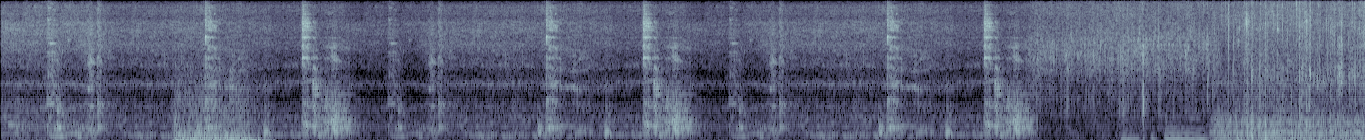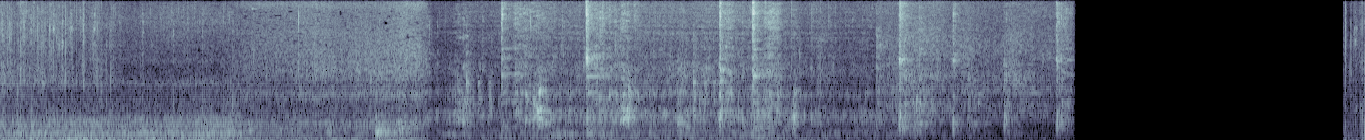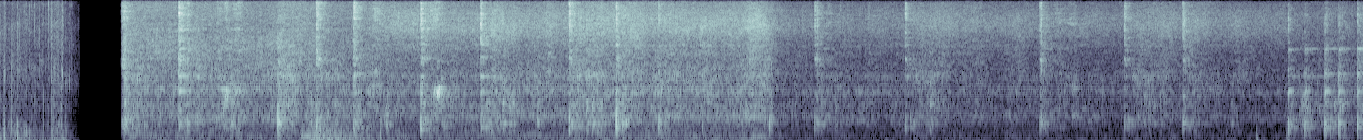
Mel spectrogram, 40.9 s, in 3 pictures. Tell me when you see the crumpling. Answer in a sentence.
You can hear the crumpling from 12.2 to 14.9 s and from 27.1 to 28.1 s.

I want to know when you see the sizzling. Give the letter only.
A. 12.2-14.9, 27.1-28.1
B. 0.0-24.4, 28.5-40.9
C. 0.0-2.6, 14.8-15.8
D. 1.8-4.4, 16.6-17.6
B.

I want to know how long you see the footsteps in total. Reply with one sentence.
The footsteps can't be heard in this clip.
